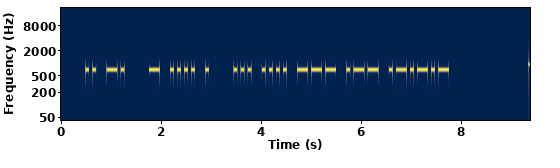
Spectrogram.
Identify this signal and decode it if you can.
Morse code, heard as a keyed tone, about 17 wpm, 700 Hz. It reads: IN THE SHOW.
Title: Sentences from Top 1000 Words - Review Part 6 - 17wpm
